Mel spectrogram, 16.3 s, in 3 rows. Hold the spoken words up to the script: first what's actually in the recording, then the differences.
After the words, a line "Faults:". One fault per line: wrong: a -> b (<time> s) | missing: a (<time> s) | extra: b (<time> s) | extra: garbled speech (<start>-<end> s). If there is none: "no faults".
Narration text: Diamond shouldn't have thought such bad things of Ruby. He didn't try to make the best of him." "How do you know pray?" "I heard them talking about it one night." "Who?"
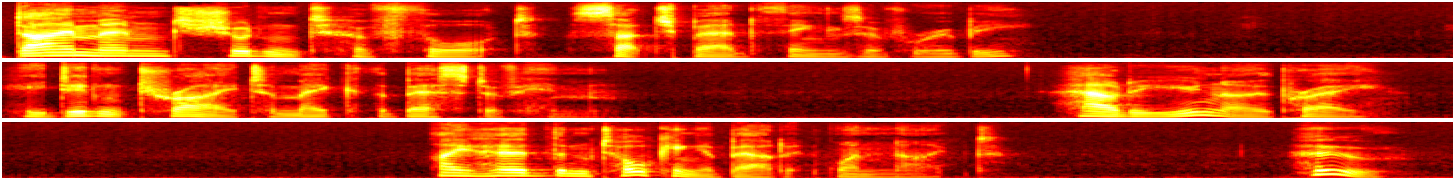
Diamond shouldn't have thought such bad things of Ruby. He didn't try to make the best of him." "How do you know pray?" "I heard them talking about it one night." "Who?"
Faults:
no faults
